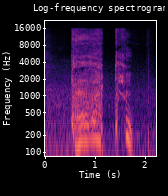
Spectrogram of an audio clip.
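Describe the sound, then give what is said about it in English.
Two raspy coughs: a longer, harsh hack followed by a shorter, throaty one, with no talking around them. “Sorry, I have a bit of a cough.”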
